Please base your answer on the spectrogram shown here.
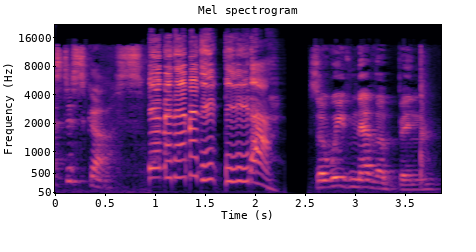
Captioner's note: playful vocalizing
